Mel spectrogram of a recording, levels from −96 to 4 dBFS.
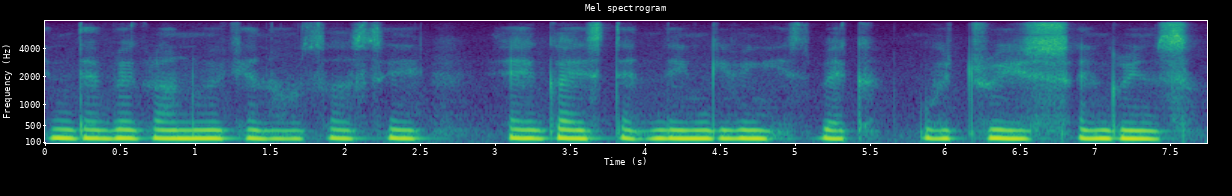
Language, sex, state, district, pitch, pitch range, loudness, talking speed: English, female, Nagaland, Kohima, 195 Hz, 195-200 Hz, -14 LUFS, 130 wpm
